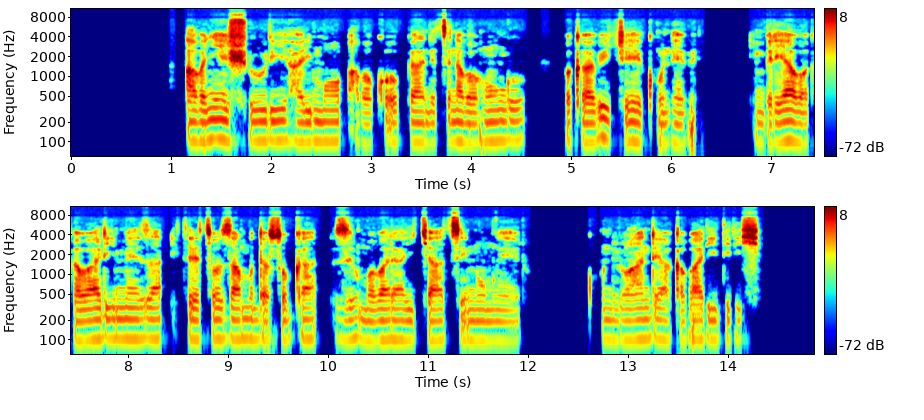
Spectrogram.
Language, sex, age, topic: Kinyarwanda, male, 18-24, government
